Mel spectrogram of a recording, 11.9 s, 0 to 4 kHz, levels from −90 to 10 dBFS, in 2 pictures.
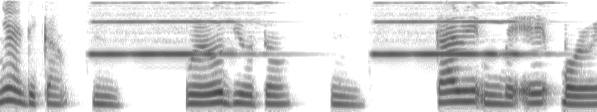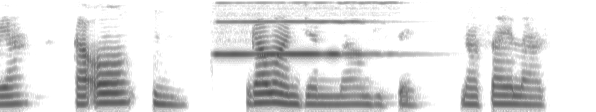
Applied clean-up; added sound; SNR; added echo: classical method log-MMSE.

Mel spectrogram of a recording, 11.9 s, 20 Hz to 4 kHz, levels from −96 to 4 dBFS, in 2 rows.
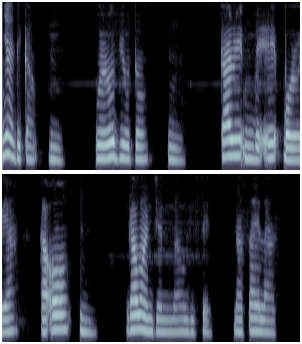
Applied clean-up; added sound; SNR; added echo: neural mask model DeepFilterNet 3.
